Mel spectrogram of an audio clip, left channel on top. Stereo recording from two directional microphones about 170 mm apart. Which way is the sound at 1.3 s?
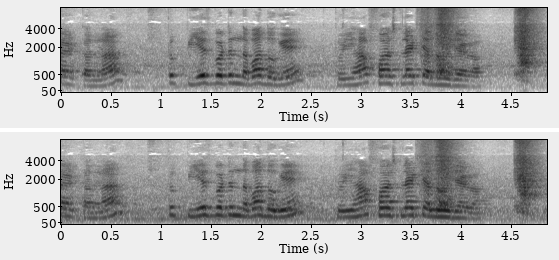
55° left (ahead or behind).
